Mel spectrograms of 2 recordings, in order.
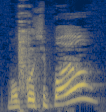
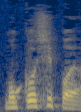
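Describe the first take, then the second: First: The pitch rises at the end. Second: The pitch falls at the end. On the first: It asks whether someone wants to eat. "You just rise in intonation" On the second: It states a wish to eat. "I want to eat"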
